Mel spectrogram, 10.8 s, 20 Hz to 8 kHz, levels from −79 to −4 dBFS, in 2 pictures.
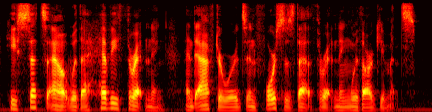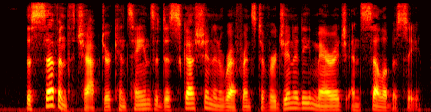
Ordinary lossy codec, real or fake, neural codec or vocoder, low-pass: MP3, 48 kbps; real; none; 7.2 kHz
